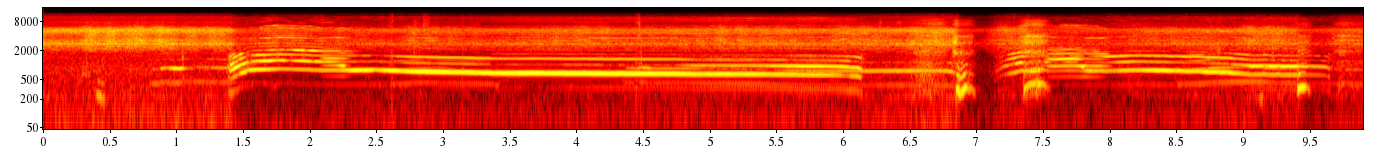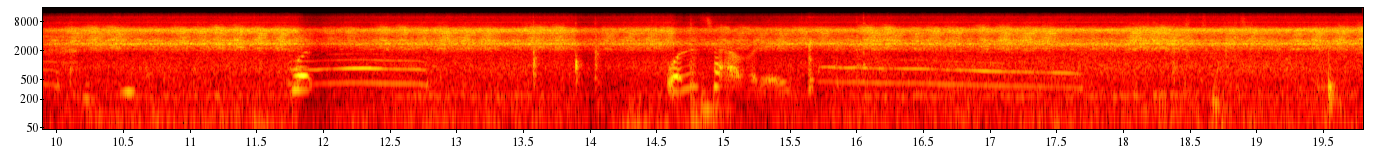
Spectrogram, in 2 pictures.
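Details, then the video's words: Domestic cat caterwauling indoors: long drawn-out wavering yowls with rich harmonics, sliding slightly in pitch, several extended cries over twenty seconds, with steady high-pitched background hiss throughout. "Poltergeist Cat"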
